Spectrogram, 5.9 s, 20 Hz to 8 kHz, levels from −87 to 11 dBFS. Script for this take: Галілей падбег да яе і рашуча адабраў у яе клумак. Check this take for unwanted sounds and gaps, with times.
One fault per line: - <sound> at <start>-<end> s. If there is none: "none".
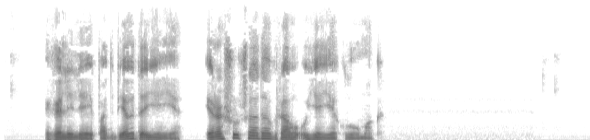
none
